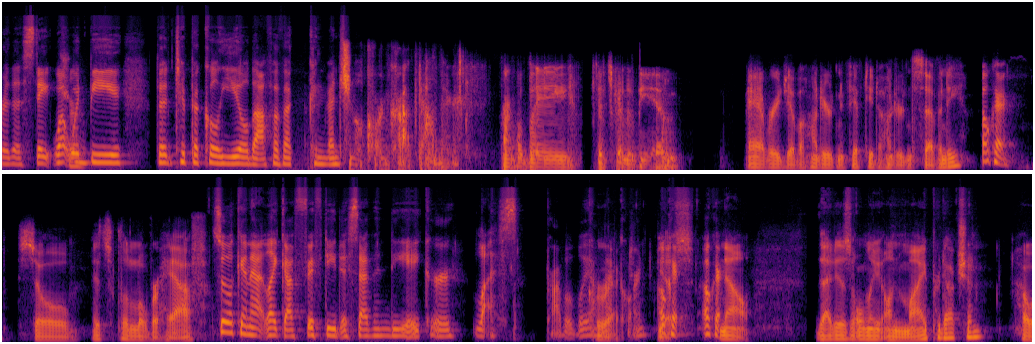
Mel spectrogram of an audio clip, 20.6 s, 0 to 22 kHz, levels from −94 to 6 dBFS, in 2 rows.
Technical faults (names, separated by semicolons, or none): call audio freeze; short concealed packet loss; call bitrate drop; jitter buffer speed-up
